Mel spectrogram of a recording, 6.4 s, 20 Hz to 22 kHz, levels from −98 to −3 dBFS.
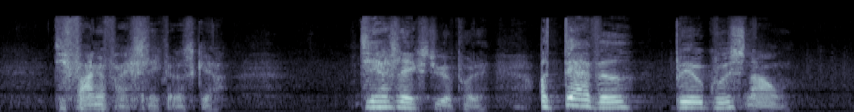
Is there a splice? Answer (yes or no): no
